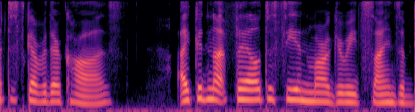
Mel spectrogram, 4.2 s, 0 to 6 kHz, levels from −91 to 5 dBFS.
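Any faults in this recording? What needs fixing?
No faults turn up anywhere in this speech recording. Nothing needs to be fixed.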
